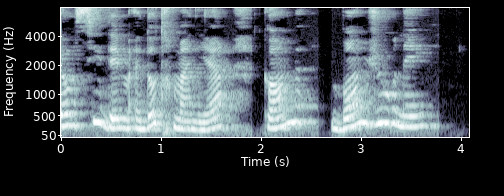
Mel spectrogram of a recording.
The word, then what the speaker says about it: bonne journée: Et il y a aussi d'autres manières comme bonne journée. Bonne journée. Ici, on prononce le N. Pourquoi? Parce qu'il y a deux N.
